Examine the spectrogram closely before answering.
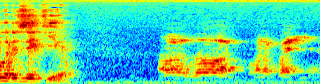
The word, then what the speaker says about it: Ezekiel: how did she help easy cow it's ezekiel yeah because she just said she told me she said his name is ezekiel she corrected me because evidently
